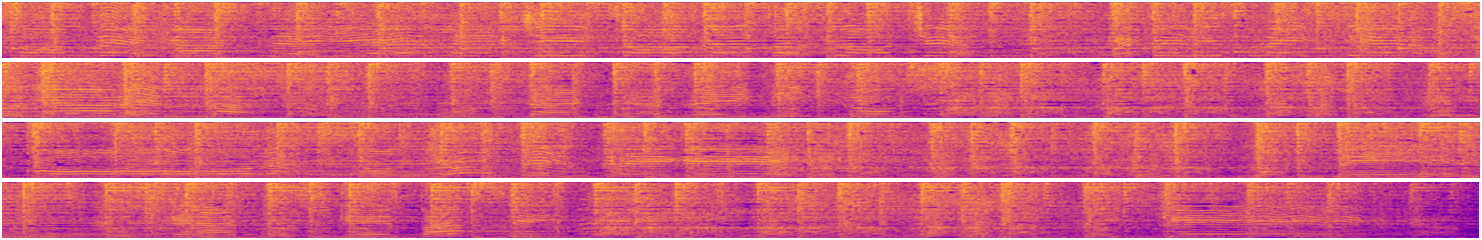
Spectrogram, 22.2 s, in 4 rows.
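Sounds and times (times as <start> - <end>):
samba medley: 0.0 - 22.1.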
